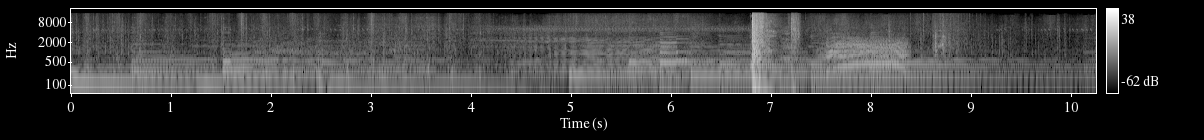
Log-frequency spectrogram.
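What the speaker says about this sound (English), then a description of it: "Let's go see where those cows are." Cows moo in the survival video game DayZ, with drawn-out lowing calls against a steady background. One sharp, loud crack cuts through partway, and more mooing follows.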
